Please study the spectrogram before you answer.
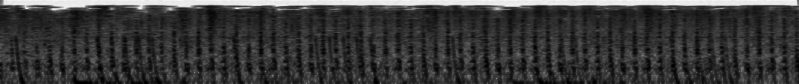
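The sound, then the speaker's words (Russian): Helicopter rotor noise, loud and continuous, with a dense rapid chop pulsing steadily from start to finish over a deep engine rumble; no voices. “Вертолет стремительно развернулся и стал снижаться.”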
